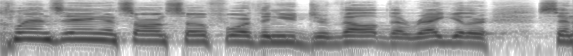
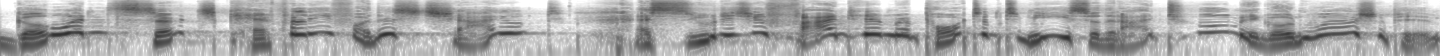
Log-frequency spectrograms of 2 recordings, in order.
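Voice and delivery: very high, swooping, theatrical cartoon villain voice; 11 semitones higher than usual. Reading a Bible passage aloud, giving the king's words a Disney villain voice. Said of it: "I want to read it like the villain in like every Disney movie".

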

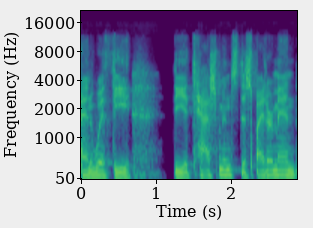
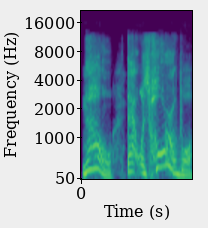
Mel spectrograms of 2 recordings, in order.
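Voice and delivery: put-on angry outburst, higher pitch; 11 semitones higher than usual. Retelling own reaction after a botched talent show: retelling own angry outburst. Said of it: "I was so pissed".

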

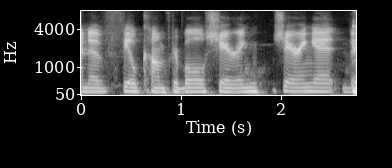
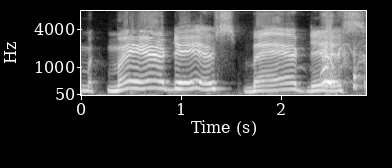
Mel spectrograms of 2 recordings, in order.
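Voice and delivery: full cartoon voice, high and loud; 6 semitones higher, 6 dB louder than usual. Joking about a dark version of a game: Goofy voice. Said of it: "and then Goofy's".

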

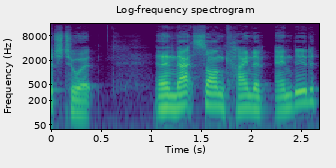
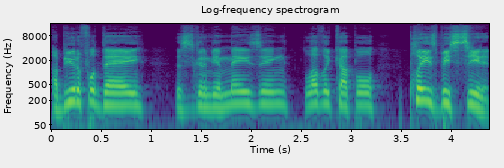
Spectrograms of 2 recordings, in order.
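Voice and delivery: sarcastic, falsely happy delivery dripping with sarcasm; 3 semitones higher than usual. Recounting how Eddie addressed everyone, retelling Eddie's dripping sarcasm. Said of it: "almost dripping with sarcasm".

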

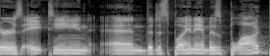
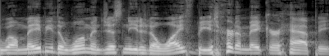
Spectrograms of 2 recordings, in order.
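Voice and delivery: ordinary delivery

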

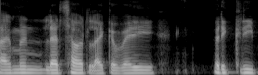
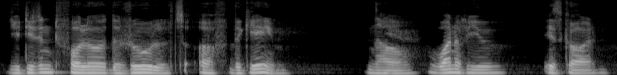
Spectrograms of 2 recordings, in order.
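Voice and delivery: normal talking voice

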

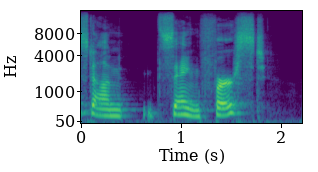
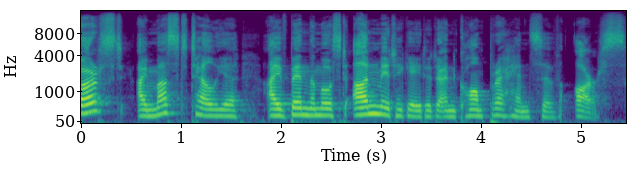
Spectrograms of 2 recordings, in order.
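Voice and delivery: attempted put-on Scottish accent; 3 semitones lower than usual. Saying a film quote that another speaker set, in a put-on scottish accent. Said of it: "how is the Scottish accent coming along?".

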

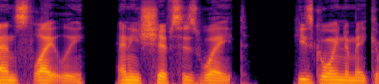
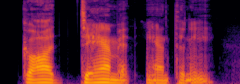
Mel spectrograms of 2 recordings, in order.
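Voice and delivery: growled, growling tone. Reading the story, the lieutenant speaks to Anthony: growled. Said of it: "the lieutenant growls".

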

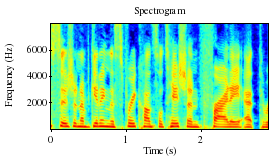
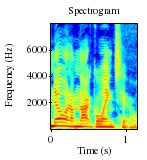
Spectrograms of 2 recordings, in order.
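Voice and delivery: put-on curt, rude-sounding tone. Retelling how a groomer's client refused to wear a mask: imitating a rude reply. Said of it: "with an attitude".

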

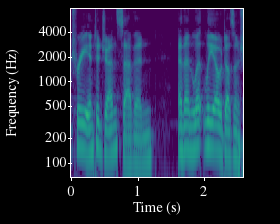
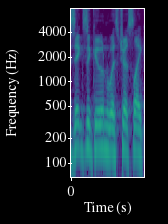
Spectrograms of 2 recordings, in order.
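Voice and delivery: normal talking voice

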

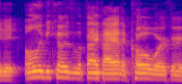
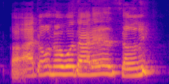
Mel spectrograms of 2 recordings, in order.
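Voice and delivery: put-on higher elderly woman's voice; 10 semitones higher than usual. Retelling his encounter with an elderly lady about Dark Souls, the speaker imitates an elderly lady. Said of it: "come across like a 80-year-old like lady".

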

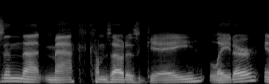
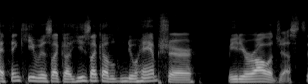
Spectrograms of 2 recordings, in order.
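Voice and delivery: plain

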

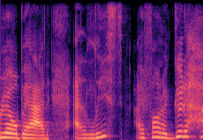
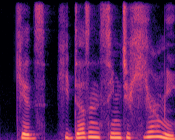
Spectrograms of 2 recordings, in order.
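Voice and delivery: ordinary talk

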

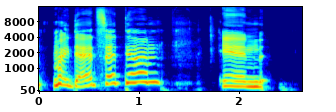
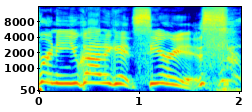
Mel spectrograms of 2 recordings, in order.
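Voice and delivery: mock angry dad voice, pitched up; 6 semitones higher than usual. Retelling what her dad said as he stormed off over her solitaire: imitating her angry dad. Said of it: "He stormed off and he's like".

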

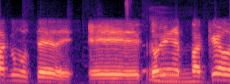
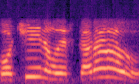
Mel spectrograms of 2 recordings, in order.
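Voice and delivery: mock-outraged, angry, acted-out shouting; 4 semitones higher than usual. Retelling a scene, speaker acts out a mother shouting at a man, retelling an outraged shout. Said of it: "empieza a gritar la señora aquella".

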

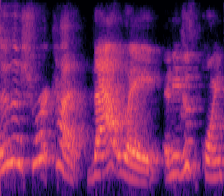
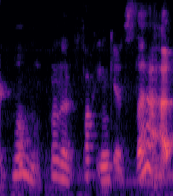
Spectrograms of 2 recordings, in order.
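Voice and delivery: put-on grumble, much quieter; 13 dB quieter than usual. During the silent game, from somewhere up ahead: grumbling as Sydney. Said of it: "we hear Sydney like grumble something".

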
